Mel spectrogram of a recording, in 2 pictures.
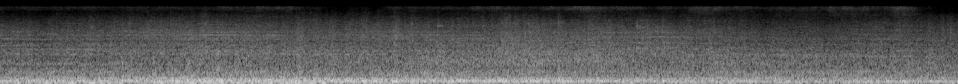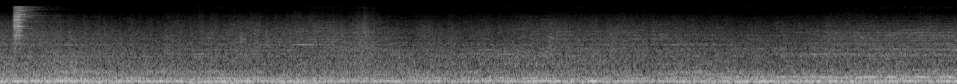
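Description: Freight train of tank cars and autorack cars rolling past: a steady rumble of steel wheels on rail. A single sharp click sounds about halfway through.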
